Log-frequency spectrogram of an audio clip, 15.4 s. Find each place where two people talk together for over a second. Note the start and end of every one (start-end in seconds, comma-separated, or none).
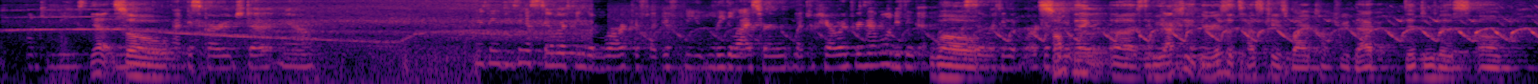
10.4-12.3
